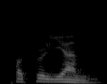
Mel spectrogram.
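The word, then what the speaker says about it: Tertullian: 터툴리안, 이 영어식 발음이고요. 라틴식 발음은 터툴리아누스 이렇게 발음을 합니다.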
